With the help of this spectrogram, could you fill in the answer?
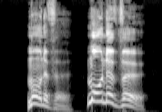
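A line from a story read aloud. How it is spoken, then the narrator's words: Exclaimed. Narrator (French): s'écria Valois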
